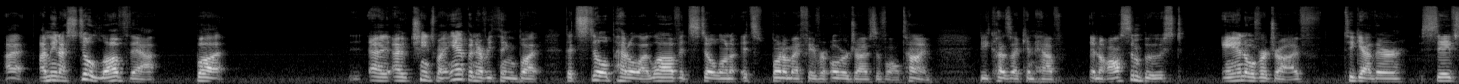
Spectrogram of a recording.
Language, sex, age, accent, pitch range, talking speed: English, male, 30-49, American, 150-205 Hz, 190 wpm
